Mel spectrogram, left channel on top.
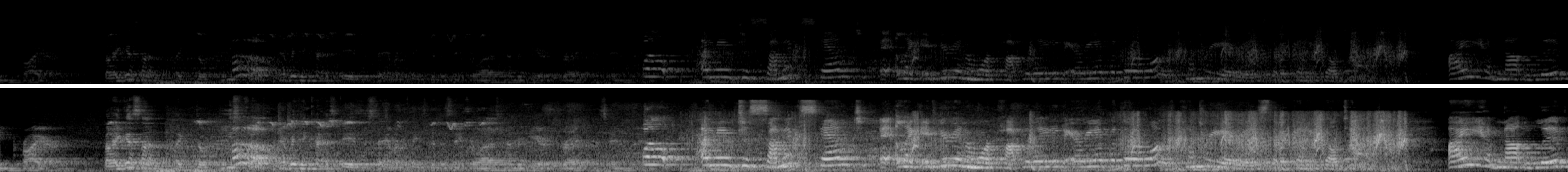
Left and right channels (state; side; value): quieter; left; 29.1 dB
